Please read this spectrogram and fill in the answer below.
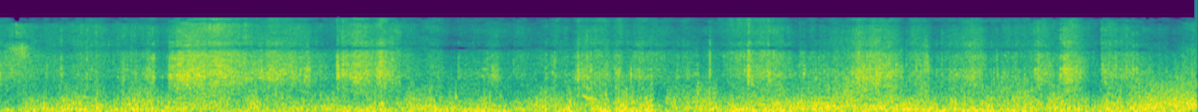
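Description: Wind buffeting the microphone of a camera carried while skiing downhill: a loud, steady low rumble with a rushing hiss that swells and fades every second or two.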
